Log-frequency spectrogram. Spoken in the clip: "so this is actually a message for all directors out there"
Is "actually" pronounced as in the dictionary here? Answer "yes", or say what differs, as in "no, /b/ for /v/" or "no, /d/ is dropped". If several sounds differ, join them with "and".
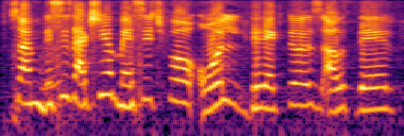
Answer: yes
